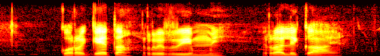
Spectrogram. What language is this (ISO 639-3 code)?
tso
